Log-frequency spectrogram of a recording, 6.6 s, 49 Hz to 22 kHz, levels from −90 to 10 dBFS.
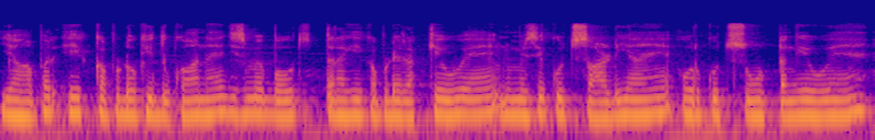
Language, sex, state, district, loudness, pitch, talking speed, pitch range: Hindi, male, Uttar Pradesh, Muzaffarnagar, -24 LUFS, 145 Hz, 235 wpm, 140-150 Hz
